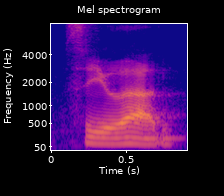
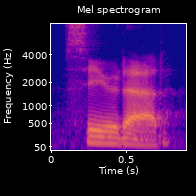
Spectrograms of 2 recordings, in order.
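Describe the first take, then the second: First: The D sounds are soft, Spanish-style. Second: The D sounds are hard, English-style. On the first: The speaker calls it right. "Now I'm gonna say it how it should be said" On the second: The speaker calls it wrong. "first I'm gonna say it with an American accent, with or with an American D sound"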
